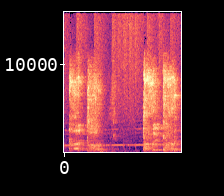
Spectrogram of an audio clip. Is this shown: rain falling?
no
